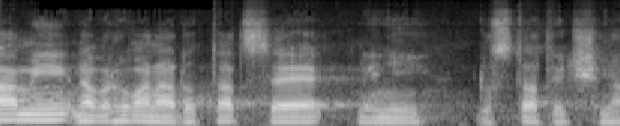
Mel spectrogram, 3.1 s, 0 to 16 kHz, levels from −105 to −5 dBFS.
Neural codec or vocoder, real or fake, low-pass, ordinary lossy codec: none; real; 14.4 kHz; Opus, 16 kbps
